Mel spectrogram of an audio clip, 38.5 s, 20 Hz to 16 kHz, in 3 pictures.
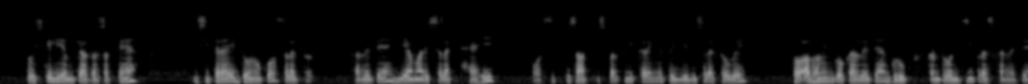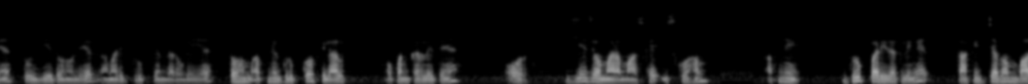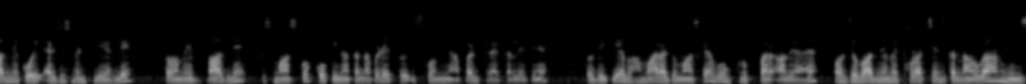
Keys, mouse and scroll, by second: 1.4 ctrl+alt+z, 7.9 shift+click, 12.7 ctrl+g, 15.6 click, 31.4 click.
